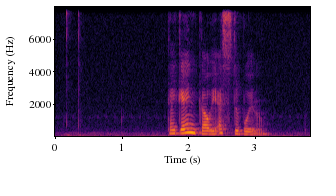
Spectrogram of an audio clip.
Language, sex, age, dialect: Faroese, female, 36-60, Norðurstreymoy/Eysturoy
